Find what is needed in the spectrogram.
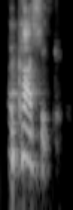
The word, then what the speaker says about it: Akashic: You're also I'm going to say this right. Akashic records reader? – Akashic. – I was so close.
